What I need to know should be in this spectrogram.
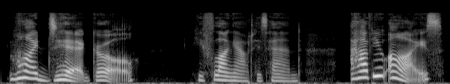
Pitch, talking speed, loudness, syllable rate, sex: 210 Hz, 120 wpm, -18 LUFS, 3.5 syllables/s, female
